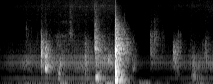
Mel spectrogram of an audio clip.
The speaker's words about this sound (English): I'll put that back down before I fucking hit something and destroy it.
